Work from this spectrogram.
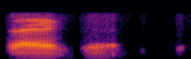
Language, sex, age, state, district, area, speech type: Telugu, male, 30-45, Andhra Pradesh, Kurnool, rural, conversation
